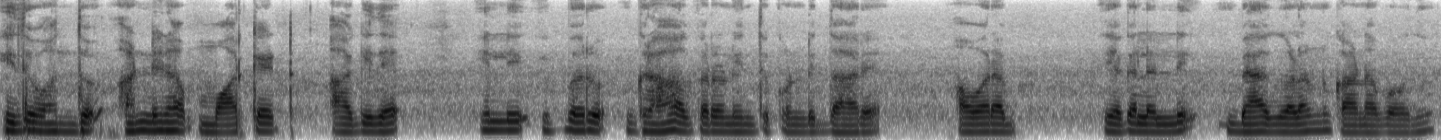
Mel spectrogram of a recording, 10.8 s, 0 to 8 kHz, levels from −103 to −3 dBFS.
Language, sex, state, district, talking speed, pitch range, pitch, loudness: Kannada, male, Karnataka, Koppal, 85 wpm, 115-135 Hz, 125 Hz, -16 LUFS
